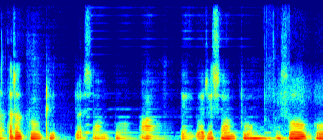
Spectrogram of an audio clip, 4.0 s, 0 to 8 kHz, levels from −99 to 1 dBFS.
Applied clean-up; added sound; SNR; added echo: neural mask model DeepFilterNet 3.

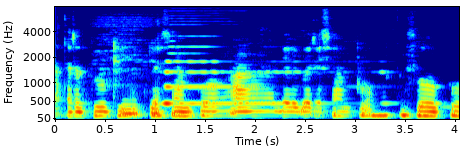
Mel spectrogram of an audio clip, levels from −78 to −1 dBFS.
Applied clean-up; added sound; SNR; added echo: classical method WPE with log-MMSE.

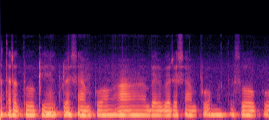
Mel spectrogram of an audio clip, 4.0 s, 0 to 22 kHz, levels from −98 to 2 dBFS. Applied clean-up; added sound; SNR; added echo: none; none; none; none.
